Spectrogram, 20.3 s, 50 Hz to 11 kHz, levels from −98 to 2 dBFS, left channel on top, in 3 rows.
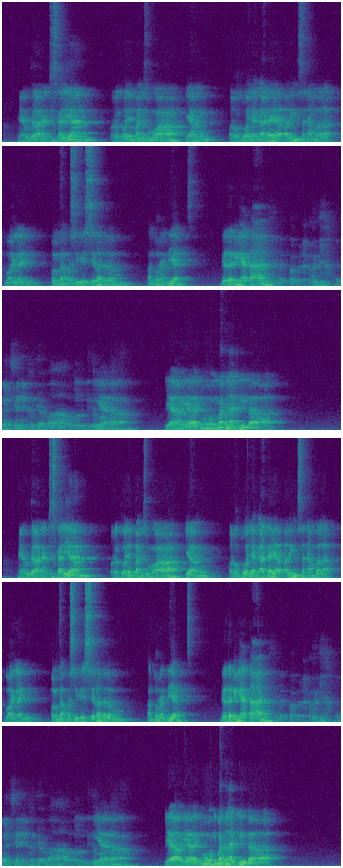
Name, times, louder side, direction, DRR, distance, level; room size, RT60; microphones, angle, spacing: voice 1, 0.3-1.8 2.2-4.1 4.5-6.6 6.8-7.4 7.8-9.2 9.7-10.4 11.1-12.2 15.4-16.1 16.8-18.9, right 3 dB, 70° right, 3 dB, 0.6 m, -30 dB
voice 2, 11.6-15.9, right 1 dB, 5° left, -7 dB, 1.3 m, -43 dB
4.8 x 3.4 x 3.3 m, 0.71 s
head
